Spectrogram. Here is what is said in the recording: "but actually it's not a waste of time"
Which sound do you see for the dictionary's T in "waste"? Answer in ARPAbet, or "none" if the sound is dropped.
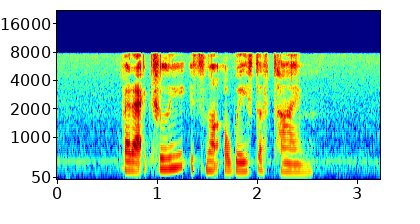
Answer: T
